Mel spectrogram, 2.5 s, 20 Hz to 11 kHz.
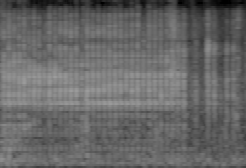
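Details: B20 Honda Ballade with wheel hop, engine running: loud sharp rapid knocking about a dozen per second; source not pinned down.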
